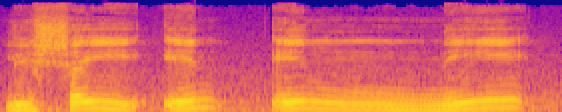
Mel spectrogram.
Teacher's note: لِشَيْءٍ میں حمزہ کے نیچے دو زیر کی تنوین ہے، اس کے بعد حرف علقی حمزہ آ رہا ہے، تو یہاں تنوین میں اخفا نہیں ہوگا بلکہ یہاں پر اظہار کیا جائے گا، اخفا یا غنہ نہیں کیا جائے گا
